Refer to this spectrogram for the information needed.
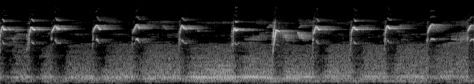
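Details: Siri-siri bird repeating crisp, piercing chirps at a quick, fairly regular pace, one note every few tenths of a second, with a low murmuring noise beneath.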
